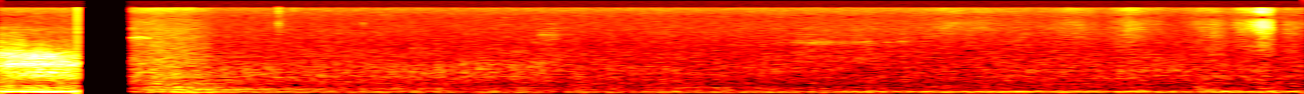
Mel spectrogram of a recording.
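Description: Quiet room tone with a faint low hum; the sound drops out completely for a moment just under half a second in, at an edit.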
